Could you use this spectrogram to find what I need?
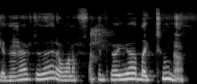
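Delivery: ordinary talk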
